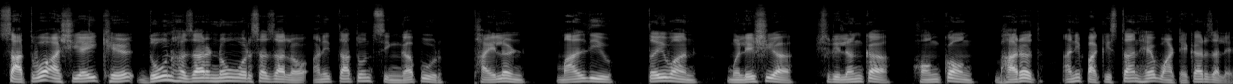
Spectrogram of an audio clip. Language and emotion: Goan Konkani, neutral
